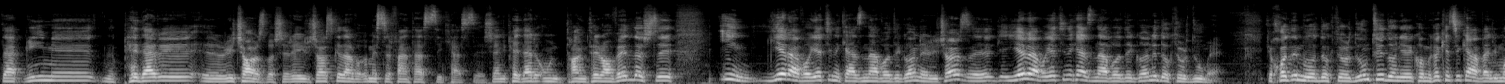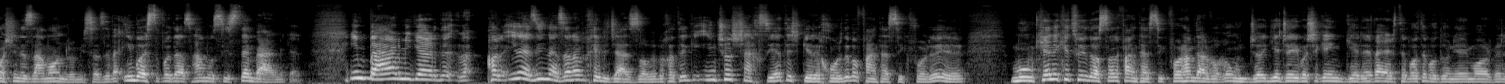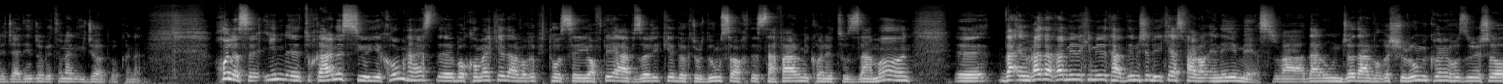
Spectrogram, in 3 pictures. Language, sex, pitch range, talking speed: Persian, male, 140-185 Hz, 190 wpm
